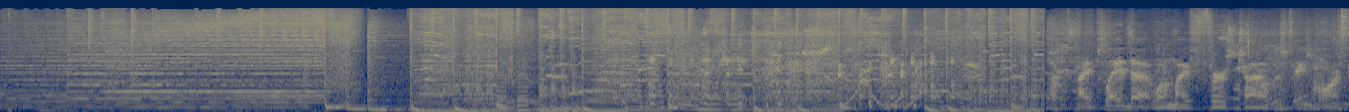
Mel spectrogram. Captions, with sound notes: (DUBSTEP MUSIC PLAYING) (LAUGHTER) I played that when my first child was being born.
